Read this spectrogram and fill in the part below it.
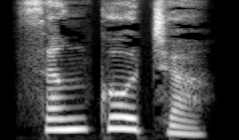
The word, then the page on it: ಸಂಕೋಚ: sankōca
